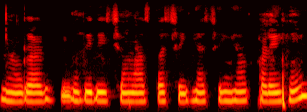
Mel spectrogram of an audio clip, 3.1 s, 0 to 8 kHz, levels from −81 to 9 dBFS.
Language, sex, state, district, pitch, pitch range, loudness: Chhattisgarhi, female, Chhattisgarh, Jashpur, 200 Hz, 195-205 Hz, -27 LUFS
